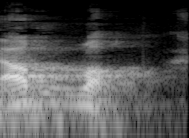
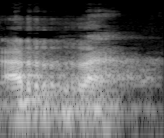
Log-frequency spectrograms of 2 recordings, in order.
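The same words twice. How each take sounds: First: 'Ar-Rah' with the vowel coloured to O; thick ra. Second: 'Ar-Ra' with a light open a; wrong thin ra. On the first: Teacher correcting the thin version, thickened ra. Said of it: "Huruf vokalnya yang keluar O". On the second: Teacher showing what to avoid, thin ra. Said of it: "bukan Ar-Ra". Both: Shown as a demonstration.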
